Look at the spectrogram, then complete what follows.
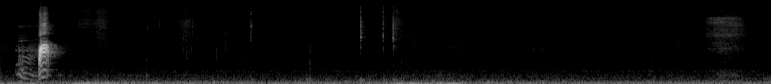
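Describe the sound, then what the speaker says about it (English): A single nasal duck quack sound effect, sharp and fairly loud, sits at the start, followed by quiet background hum and a few faint clicks. "Nikki's redeemed single quack."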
